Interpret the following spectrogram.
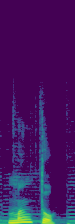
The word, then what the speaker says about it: manteau: Em francês, sempre que aparecerem essas três vogais juntas, E, A, U, o som vai ser de O. Simples assim. Então a gente lê manteau.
